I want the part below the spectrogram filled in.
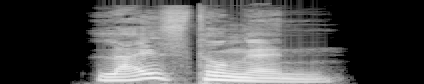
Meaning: plural of Leistung
- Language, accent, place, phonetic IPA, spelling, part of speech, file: German, Germany, Berlin, [ˈlaɪ̯stʊŋən], Leistungen, noun, De-Leistungen.ogg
